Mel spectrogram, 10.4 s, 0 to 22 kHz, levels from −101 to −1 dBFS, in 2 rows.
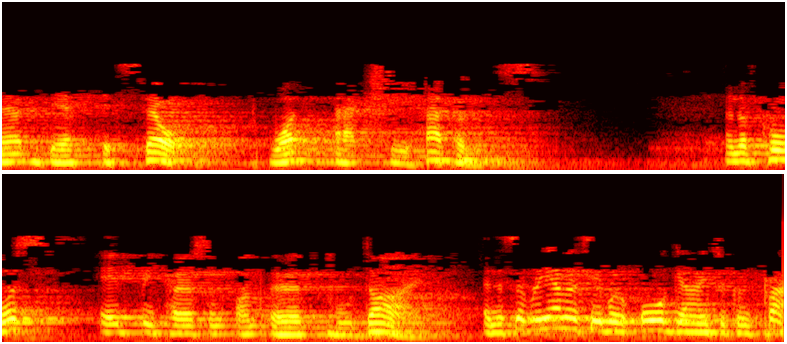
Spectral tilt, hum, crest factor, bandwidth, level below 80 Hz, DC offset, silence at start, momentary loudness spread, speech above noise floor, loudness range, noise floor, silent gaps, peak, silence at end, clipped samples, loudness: -13 dB/octave; none; 18 dB; 5.8 kHz; -52 dBFS; under 0.1%; 0 s; 14 LU; 38 dB; 6 LU; -61 dBFS; none; -6 dBFS; 0 s; under 0.1%; -25 LUFS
